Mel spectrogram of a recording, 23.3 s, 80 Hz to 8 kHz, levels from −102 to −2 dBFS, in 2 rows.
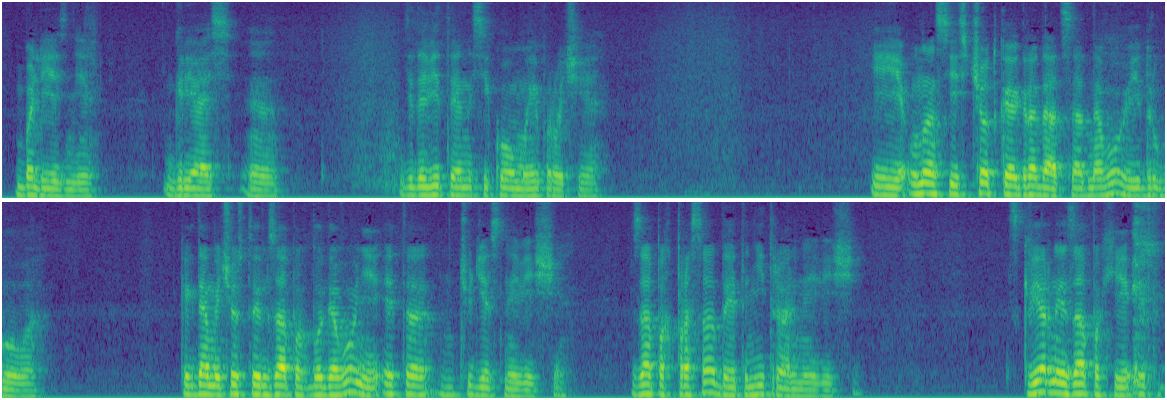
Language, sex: Russian, male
